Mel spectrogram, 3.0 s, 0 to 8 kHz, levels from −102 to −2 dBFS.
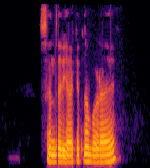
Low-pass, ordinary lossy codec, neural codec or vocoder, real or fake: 7.2 kHz; MP3, 64 kbps; none; real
